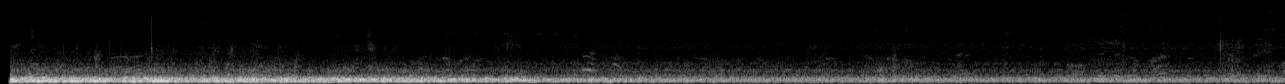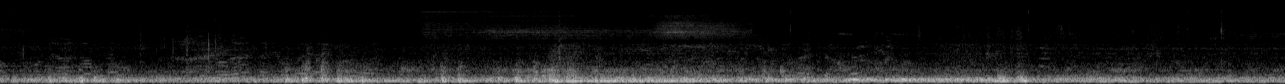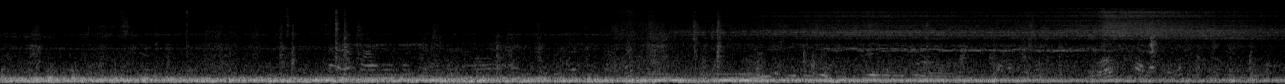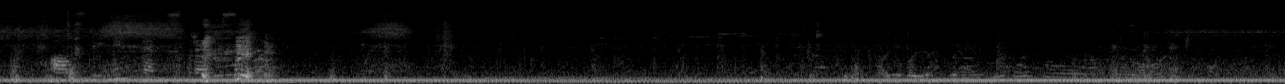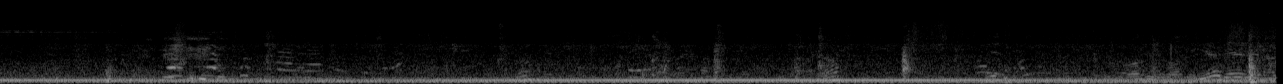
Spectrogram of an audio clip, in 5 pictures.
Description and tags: Field recording from Norwegian metro, with announcer saying 'doors opening on the left side' in Norwegian.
